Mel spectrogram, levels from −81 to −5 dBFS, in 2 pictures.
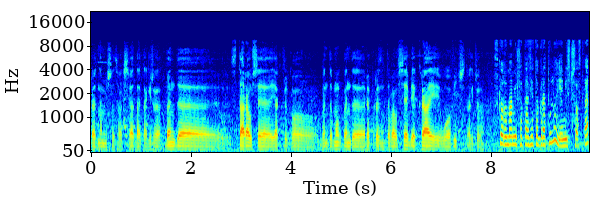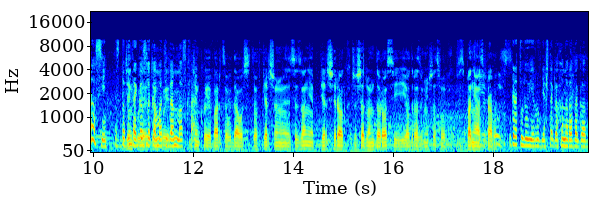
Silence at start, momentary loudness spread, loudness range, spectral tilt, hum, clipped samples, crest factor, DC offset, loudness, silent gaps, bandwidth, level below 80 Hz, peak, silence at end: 0 s; 10 LU; 3 LU; -5.5 dB/octave; none; under 0.1%; 22 dB; under 0.1%; -30 LUFS; none; 10 kHz; -54 dBFS; -8 dBFS; 0 s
